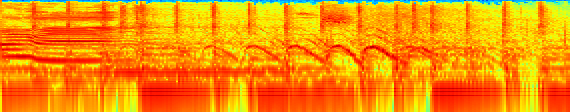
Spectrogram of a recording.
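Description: Wailing emergency vehicle sirens sweep up and down in repeated rising-and-falling arcs, layered over music with a heavy thumping bass beat.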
